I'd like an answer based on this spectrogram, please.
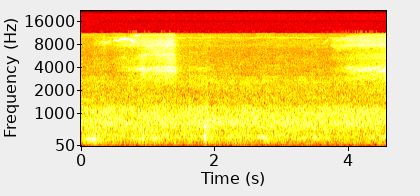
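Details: Snoring cat making a wheezy, airy breath with a brief high whistle at its onset, a quiet pause, then the next hissing breath starting, all soft and low in volume.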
